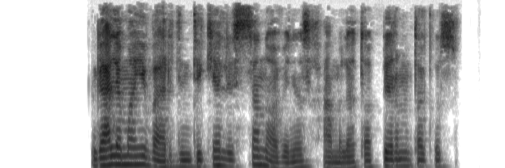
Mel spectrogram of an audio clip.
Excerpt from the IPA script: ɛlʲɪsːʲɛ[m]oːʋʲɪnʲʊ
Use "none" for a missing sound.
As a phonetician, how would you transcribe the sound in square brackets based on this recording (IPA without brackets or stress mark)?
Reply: n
